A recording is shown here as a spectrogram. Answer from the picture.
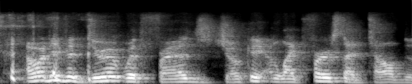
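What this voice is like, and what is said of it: Usual voice. Nothing is said of it.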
